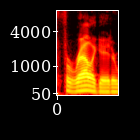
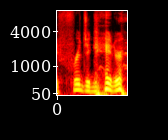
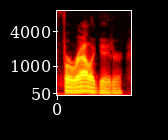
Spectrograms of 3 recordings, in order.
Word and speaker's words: Feraligatr: We would say, instead of Feraligatr, we'd say Frigigator. And there was no reason for that. There's definitely F-E-R, but we'd say Frigigator instead of Feraligatr.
